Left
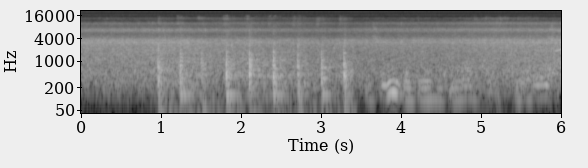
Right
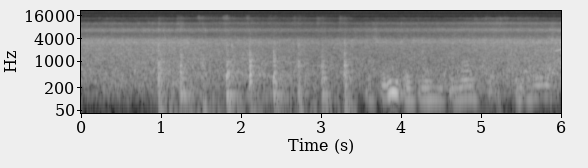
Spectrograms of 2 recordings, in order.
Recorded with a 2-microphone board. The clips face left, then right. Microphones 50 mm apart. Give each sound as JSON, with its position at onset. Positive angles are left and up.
{"t": 0.9, "sound": "running footsteps", "side_deg": 30, "distance_m": 1.0}
{"t": 3.5, "sound": "a man speaking", "side_deg": 0, "distance_m": 0.9}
